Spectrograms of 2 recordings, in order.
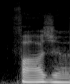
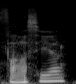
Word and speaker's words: fascia: I keep thinking father. I might be saying it wrong. Whose is this It's guy's Faja? Faja. Faja. Guys, good. Your whole body has Faja. Faja. I think I'm saying it. It's fascia.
